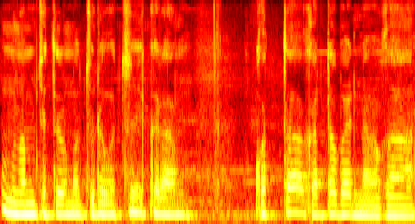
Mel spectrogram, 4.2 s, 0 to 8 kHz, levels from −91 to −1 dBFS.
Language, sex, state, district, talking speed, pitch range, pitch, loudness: Telugu, male, Telangana, Nalgonda, 130 wpm, 140-155 Hz, 145 Hz, -13 LUFS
